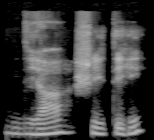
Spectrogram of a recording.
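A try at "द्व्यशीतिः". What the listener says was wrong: Dya or Dvya. Va and Ya is there. Dviya Shitihi. Dva.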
